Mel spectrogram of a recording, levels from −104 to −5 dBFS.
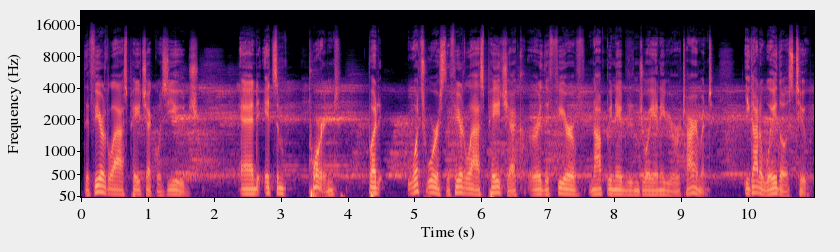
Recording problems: echo of what is said; strong; throughout; 540 ms later, 10 dB below the speech

